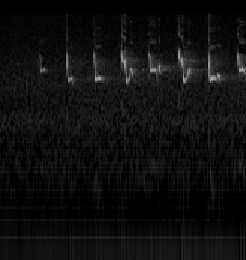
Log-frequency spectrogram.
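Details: Repetitive song of a common chiffchaff in woodland: eight quick, high chipping notes, some doubled, swinging between two pitches at a regular rhythm of about two and a half per second, over a quiet background.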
